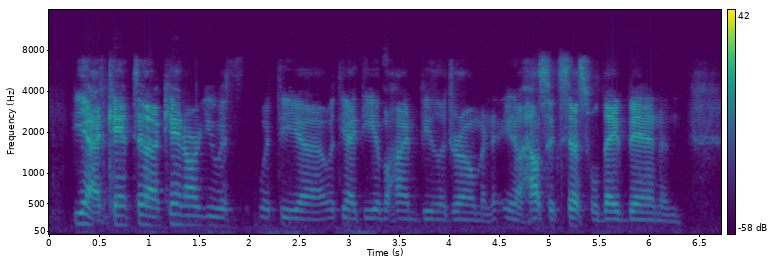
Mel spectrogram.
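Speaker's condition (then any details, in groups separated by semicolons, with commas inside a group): No condition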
